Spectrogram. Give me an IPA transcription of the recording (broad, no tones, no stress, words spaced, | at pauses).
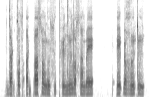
dœɡtˤõsˤʔeɡ pesˤõ ɡosʷœpʰœ̃ dũdosˤɛ̃bɛ | ʔɛ̃ɓɛ ʁʷĩtʷĩ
